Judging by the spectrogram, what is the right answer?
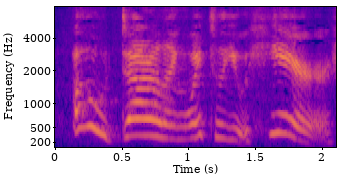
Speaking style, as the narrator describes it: cried

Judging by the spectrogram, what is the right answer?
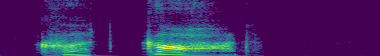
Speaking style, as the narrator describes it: breathed Larry

